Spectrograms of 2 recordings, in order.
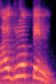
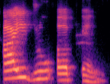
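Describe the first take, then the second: First: The words run smoothly together without breaks. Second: Each word is said separately with small breaks. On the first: The speaker calls it right. "You are saying it together" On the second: The speaker calls it wrong.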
